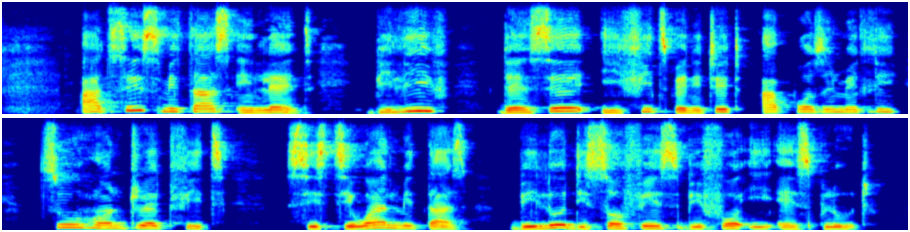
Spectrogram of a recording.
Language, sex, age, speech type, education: Nigerian Pidgin, male, 30-45, spontaneous, tertiary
